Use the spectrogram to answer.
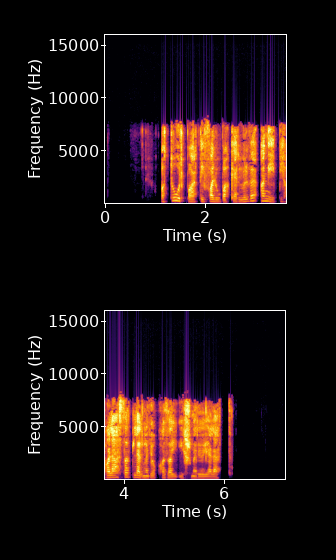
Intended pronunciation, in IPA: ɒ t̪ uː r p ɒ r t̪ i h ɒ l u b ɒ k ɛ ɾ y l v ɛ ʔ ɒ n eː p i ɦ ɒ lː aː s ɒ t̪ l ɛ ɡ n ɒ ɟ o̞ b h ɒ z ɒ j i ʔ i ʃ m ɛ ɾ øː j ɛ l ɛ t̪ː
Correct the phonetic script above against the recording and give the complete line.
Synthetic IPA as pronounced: ɒ t̪ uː r p ɒ r t̪ i f ɒ l u b ɒ k ɛ ɾ y l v ɛ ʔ ɒ n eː p i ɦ ɒ l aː s ɒ t̪ l ɛ ɡ n ɒ ɟ o̞ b h ɒ z ɒ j i ʔ i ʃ m ɛ ɾ øː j ɛ l ɛ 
